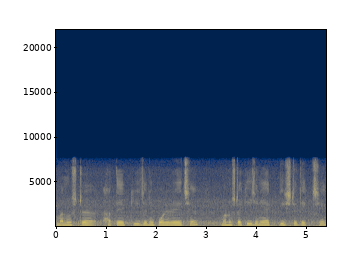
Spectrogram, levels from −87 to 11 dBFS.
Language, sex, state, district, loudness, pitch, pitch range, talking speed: Bengali, male, Tripura, West Tripura, -14 LUFS, 155 Hz, 155-160 Hz, 120 wpm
